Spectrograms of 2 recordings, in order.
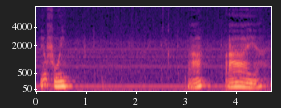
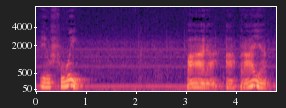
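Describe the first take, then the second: First: The preposition is shortened to one syllable. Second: The preposition is said in full as two syllables. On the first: This is the everyday colloquial way people speak. "a gente fala assim" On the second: This is the careful written form few people use in speech. "Muitos não falam desse jeito"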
